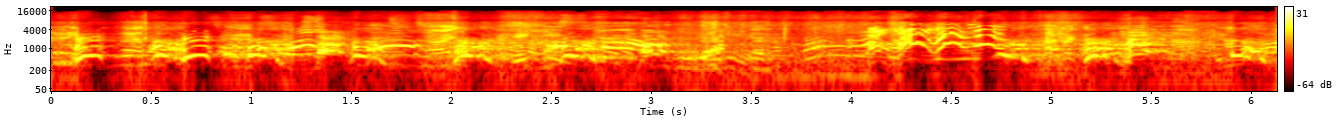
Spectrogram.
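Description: A dog making repeated short, high-pitched whining cries that rise and fall, with a few sharper yelps about four seconds in. People's voices are mixed in.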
